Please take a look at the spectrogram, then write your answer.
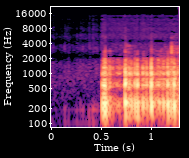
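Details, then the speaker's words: Small IC amplifier circuit at switch-on: the speaker spits a rapid, uneven crackle of several pops a second, and sudden noise can also break into playing audio, typical of a dry solder joint on the board. "Programme चल रहा है और बीच में ऐसे अचानक आवाज़ आएगी तो आप कैसे ठीक करोगे"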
